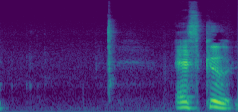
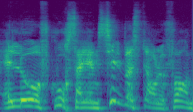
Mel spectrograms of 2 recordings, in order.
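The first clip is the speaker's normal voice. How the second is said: hammed-up French accent for a wrestling promo; forced French accent; 4 semitones higher than usual. Shown as a demonstration. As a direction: overdo the French accent in English. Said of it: "je faisais pas comme ça".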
